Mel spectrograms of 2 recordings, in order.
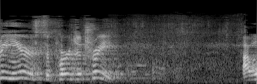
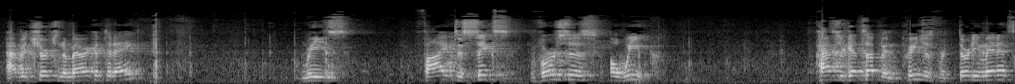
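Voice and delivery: usual speaking voice

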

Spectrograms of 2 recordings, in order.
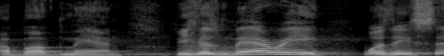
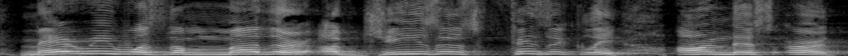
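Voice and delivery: raised, loud, emphatic declaration; full-force preaching; 4 semitones higher, 6 dB louder than usual. Real, not acted. Preacher declaring who Jesus is, loud full-force preaching. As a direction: hammer each phrase out to the room.

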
